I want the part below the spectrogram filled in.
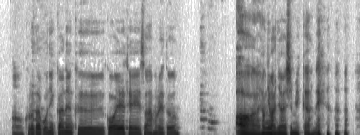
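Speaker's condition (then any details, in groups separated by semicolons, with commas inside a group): No condition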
